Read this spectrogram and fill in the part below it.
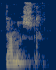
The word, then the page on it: damask: British English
